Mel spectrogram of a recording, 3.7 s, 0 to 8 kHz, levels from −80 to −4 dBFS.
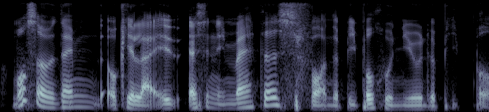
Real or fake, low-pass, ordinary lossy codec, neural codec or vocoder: real; 7.2 kHz; Opus, 64 kbps; none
